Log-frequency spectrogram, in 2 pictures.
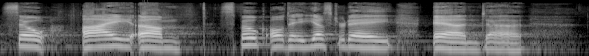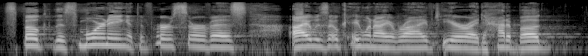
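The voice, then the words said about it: Hoarse, worn-out voice. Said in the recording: “yesterday lost my voice”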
